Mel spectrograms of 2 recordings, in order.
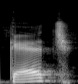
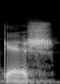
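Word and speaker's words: cache: उसे याद रखना है यह सी ए सी एच ई कैच या कैचे नहीं है बल्कि इसका प्रोनंसिएशन होता है कैश और कैश का मतलब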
